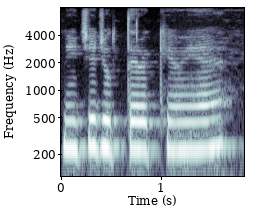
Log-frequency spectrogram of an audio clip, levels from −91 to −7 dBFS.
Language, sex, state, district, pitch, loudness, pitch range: Hindi, female, Uttar Pradesh, Shamli, 230 Hz, -14 LUFS, 225-240 Hz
